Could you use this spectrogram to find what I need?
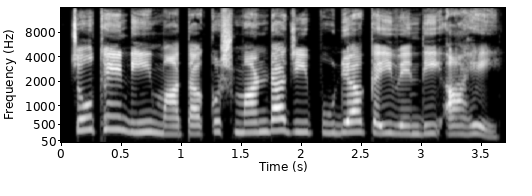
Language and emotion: Sindhi, neutral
